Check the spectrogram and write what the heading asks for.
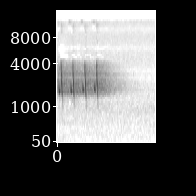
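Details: A nightingale phrase, chosen for teaching canaries to sing, gives four sharp, bright, high notes, about five each second, ringing briefly in an echoing room.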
